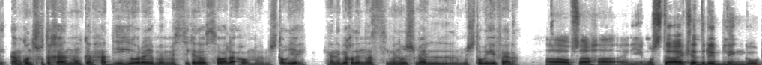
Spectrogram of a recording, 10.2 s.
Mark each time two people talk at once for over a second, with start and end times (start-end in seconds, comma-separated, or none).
none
